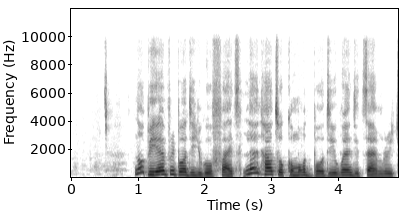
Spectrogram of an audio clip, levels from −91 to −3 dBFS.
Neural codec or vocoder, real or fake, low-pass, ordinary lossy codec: vocoder, 22.05 kHz, 80 mel bands, WaveNeXt; fake; 9.9 kHz; none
